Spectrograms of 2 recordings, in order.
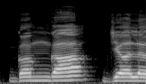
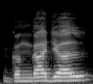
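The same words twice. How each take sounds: First: Ganga जल read slowly, joining one syllable at a time. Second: Said in the usual way. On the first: Shown as a demonstration. Teacher showing pupils how to join syllables, slow careful reading. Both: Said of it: "एक एक जोड़ करके इसी तरह से पढ़ना है".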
